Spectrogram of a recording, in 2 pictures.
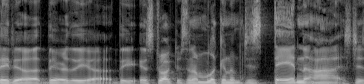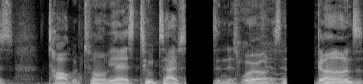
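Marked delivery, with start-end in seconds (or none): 4.7-7.3 put-on tough monologue voice, pitched higher. Retelling an audition monologue done as Ving Rhames impersonation. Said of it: "I just did my best Ving Rhames impersonation".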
